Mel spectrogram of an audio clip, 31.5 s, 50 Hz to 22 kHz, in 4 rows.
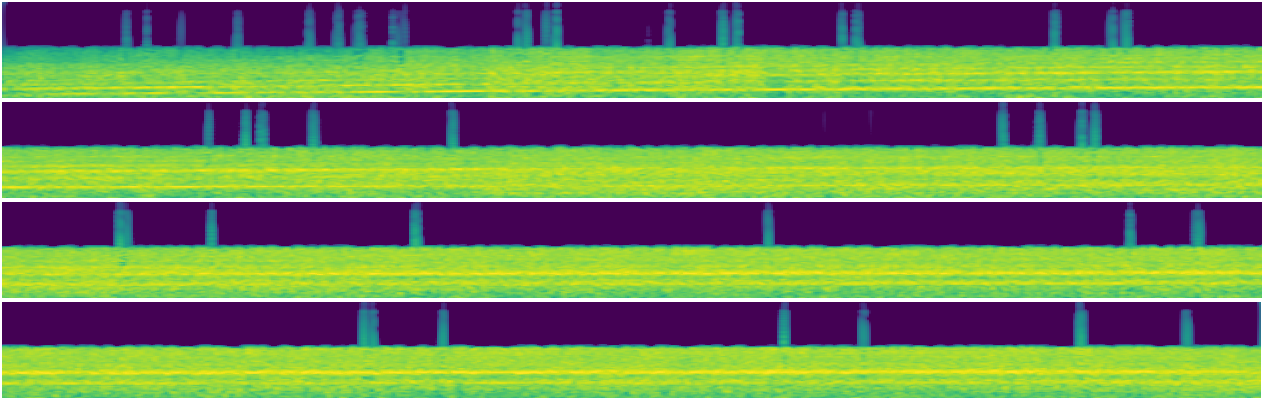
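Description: Ezh3 metro car heard from inside the carriage as the train picks up speed: a whine rises in pitch over the first ten seconds or so, then levels off into a steady high whine. Loud rolling noise from the wheels and rails runs under it throughout.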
